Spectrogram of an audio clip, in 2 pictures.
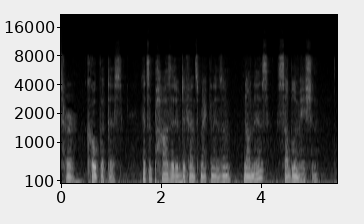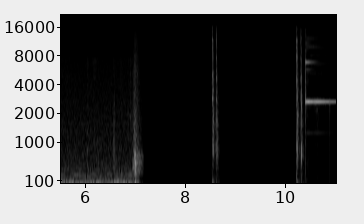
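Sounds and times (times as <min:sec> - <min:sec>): notification bell ding: 0:10.3 - 0:11.0.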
